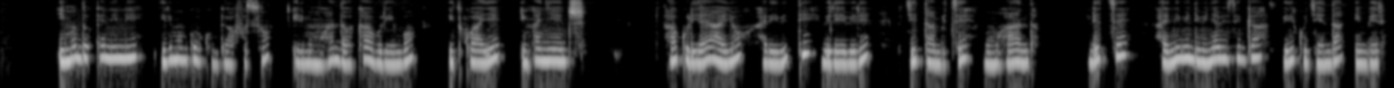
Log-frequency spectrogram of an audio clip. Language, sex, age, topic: Kinyarwanda, female, 18-24, government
